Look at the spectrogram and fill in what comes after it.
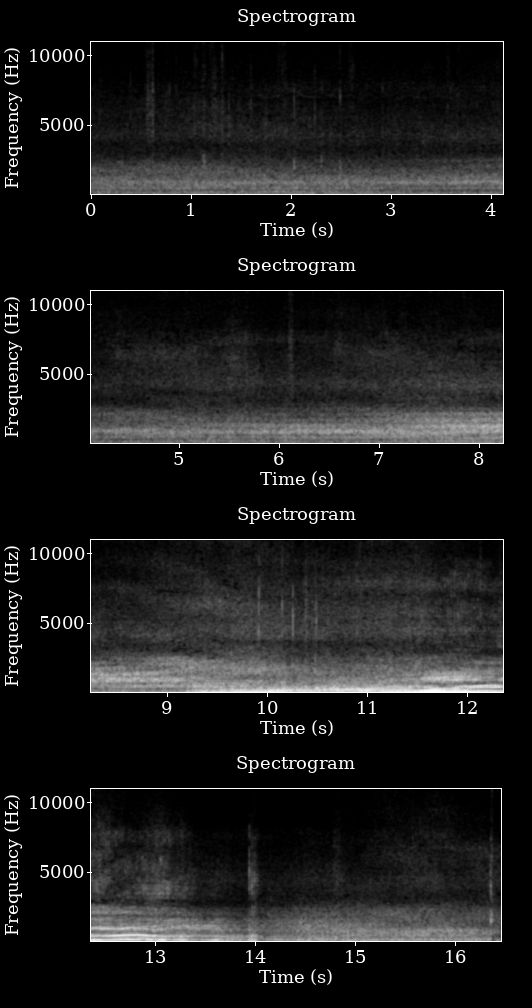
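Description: Sports car engine idling low, then accelerating hard from about nine seconds in, its pitch climbing steeply to a loud peak a few seconds later before fading as the car pulls away.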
